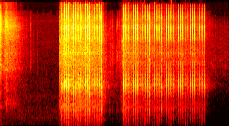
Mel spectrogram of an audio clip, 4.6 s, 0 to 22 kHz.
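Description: A G&G RK74-E airsoft rifle fed from a drum magazine fires on full auto in two loud, close bursts, the first about a second long and the second nearly two seconds, each a rapid, even mechanical rattle.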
